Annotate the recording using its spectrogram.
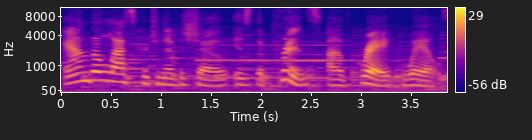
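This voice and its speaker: A woman's voice: medium pitch, big pitch swings, moderate pace, faint music behind. A woman presenting a scripted educational fact segment on a children's show. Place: TV studio set.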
